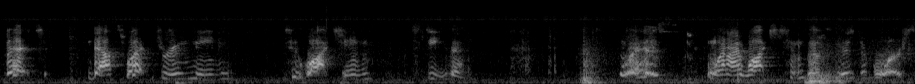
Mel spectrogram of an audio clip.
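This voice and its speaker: A woman's voice: fairly high pitch, big pitch swings, takes it slowly, long pauses, a bit bright, a little hiss or hum, low-quality recording. A woman calling in over a phone speaker, talking earnestly and apologetically while trying not to cry. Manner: earnest, apologetic, holding back tears. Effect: heard over a phone speaker. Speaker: caller on a live stream. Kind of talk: emotional personal testimony.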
